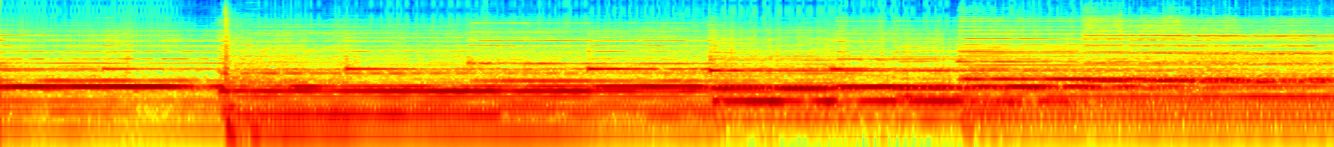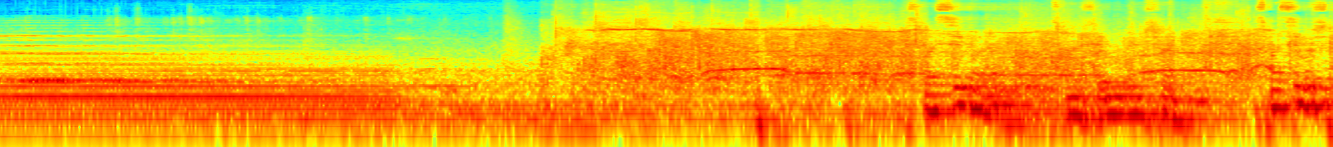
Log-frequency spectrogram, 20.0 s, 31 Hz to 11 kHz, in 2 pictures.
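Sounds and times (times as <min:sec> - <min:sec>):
electric guitar and keyboard chord: 0:00.0 - 0:13.6
audience applause: 0:13.8 - 0:20.0
long high whistle: 0:14.2 - 0:17.8.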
